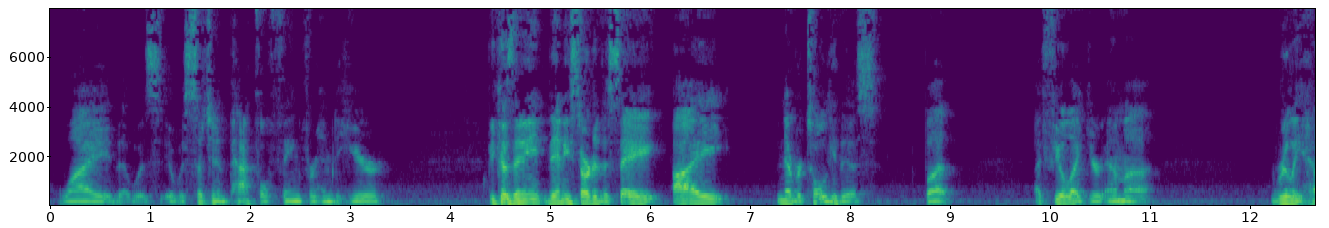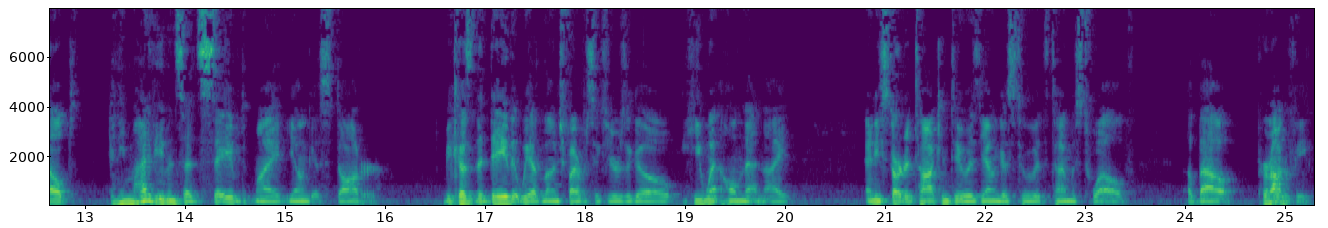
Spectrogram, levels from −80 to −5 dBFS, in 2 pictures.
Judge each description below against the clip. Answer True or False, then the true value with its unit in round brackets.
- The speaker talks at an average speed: True (180 wpm)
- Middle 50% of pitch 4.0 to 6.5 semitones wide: False (2.8 semitones)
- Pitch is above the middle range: False (110 Hz)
